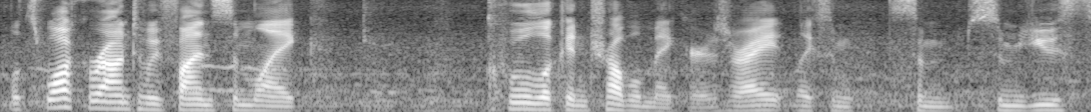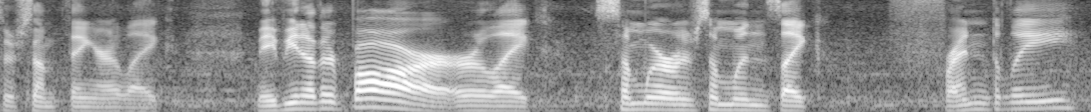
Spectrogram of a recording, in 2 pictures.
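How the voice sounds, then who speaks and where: A man's voice: medium pitch, expressive, normal speed, noisy background. A man playing a tabletop roleplaying game, talking casually and tentatively as he thinks aloud and repeats words. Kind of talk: casual improvised game discussion. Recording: music clearly audible behind voice. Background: background music.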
